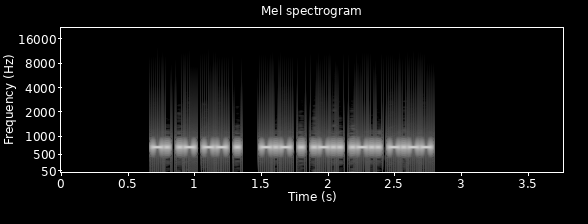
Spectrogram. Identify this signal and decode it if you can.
Morse code, heard as a keyed tone, about 49 wpm, 700 Hz. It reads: NAME KELLY
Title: Practice QSO - Exchange 1 - Beginning - 50wpm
